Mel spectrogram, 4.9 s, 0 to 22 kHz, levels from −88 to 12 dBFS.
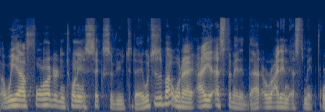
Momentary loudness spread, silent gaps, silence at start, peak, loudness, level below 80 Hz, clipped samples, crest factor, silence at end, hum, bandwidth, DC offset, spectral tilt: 9 LU; none; 0 s; -6 dBFS; -24 LUFS; -70 dBFS; under 0.1%; 20 dB; 0 s; none; 12.5 kHz; under 0.1%; -4.5 dB/octave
